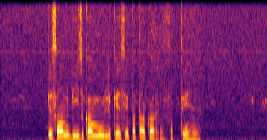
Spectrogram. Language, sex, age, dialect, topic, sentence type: Hindi, male, 18-24, Kanauji Braj Bhasha, agriculture, question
